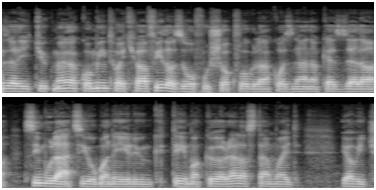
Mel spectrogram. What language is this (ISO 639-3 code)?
hun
